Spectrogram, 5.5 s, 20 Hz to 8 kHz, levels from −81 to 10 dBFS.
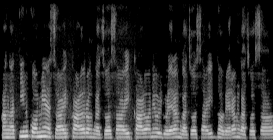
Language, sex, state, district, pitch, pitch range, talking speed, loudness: Konkani, female, Goa, North and South Goa, 210 Hz, 190-220 Hz, 195 wpm, -14 LUFS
